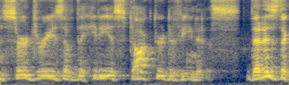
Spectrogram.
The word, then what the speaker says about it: Divinus: s craigsl forbidden surgeries of the hideous doctor de venus that is the correct pronunciation by the way de venus i found an audio clip of zeller saying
